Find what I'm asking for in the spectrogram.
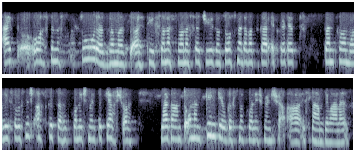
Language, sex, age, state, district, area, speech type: Kashmiri, female, 18-30, Jammu and Kashmir, Bandipora, rural, conversation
